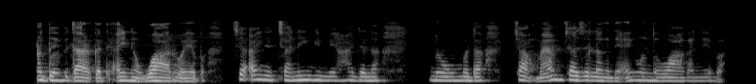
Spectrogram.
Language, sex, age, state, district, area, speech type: Manipuri, female, 18-30, Manipur, Tengnoupal, rural, spontaneous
